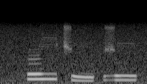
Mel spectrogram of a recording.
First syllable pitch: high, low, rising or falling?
high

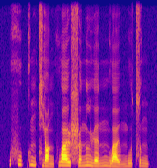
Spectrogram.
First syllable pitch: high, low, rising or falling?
falling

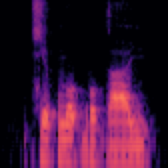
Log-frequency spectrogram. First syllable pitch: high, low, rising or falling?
high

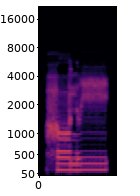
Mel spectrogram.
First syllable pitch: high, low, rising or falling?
low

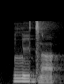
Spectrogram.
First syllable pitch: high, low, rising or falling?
falling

